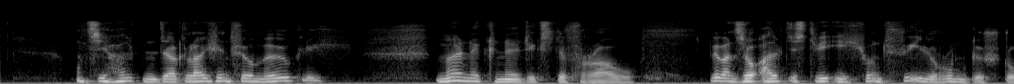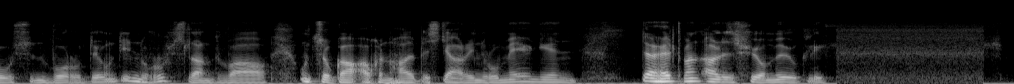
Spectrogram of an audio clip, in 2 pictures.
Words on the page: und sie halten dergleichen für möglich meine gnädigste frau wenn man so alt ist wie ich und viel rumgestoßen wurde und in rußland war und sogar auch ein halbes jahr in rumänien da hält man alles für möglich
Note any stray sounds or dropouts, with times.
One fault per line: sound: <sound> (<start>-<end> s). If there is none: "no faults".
no faults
